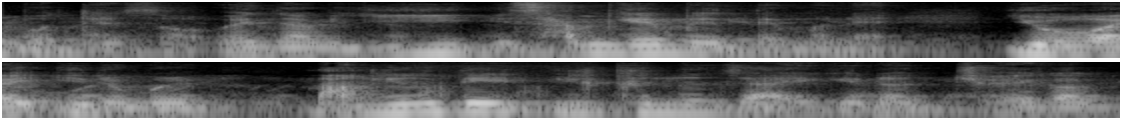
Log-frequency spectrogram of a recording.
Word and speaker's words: 여호와: 이게 Y 발음이 없습니다 그 J 발음을 차용해서 이게 여호와라고 읽습니다 요를 읽을 때는 여호와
